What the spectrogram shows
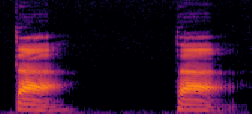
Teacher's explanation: ujung lidahnya ada di gigi atas bagian dalam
